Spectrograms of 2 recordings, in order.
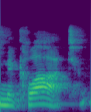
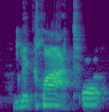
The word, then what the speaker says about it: Miklat: It's Miklat, which means haven or refuge. – Miklat.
